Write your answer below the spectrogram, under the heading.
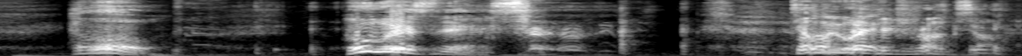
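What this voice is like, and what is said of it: Gruff Batman character voice. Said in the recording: “I put on my Batman voice.”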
